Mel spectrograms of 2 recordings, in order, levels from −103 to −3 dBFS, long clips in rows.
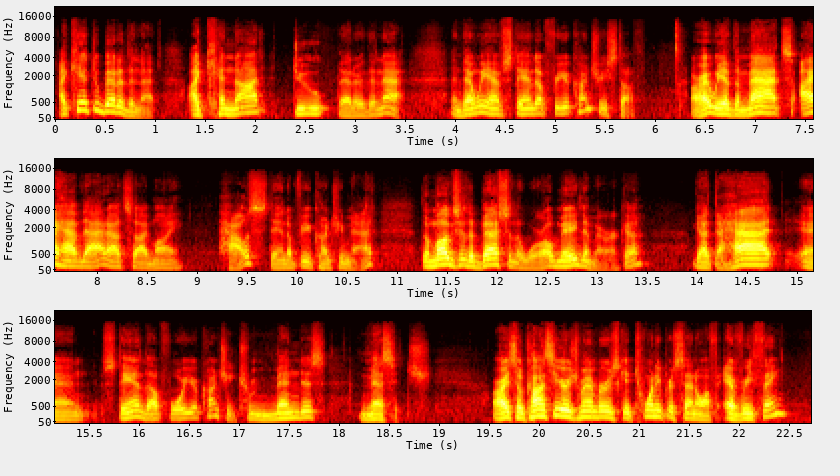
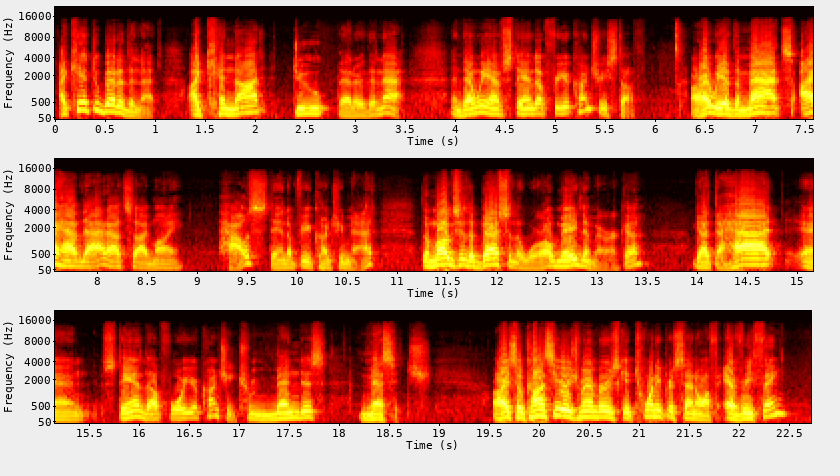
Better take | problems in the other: first | distortion; slight; 10 dB below the speech

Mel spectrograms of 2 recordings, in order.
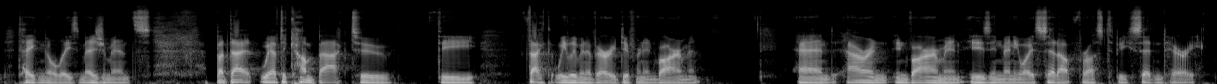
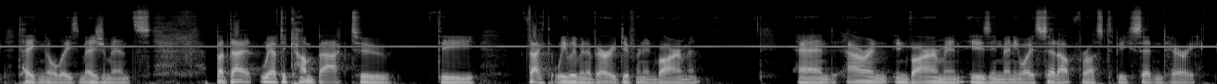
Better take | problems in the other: first | high-pitched whine; noticeable; throughout; 2.5 kHz, 15 dB below the speech

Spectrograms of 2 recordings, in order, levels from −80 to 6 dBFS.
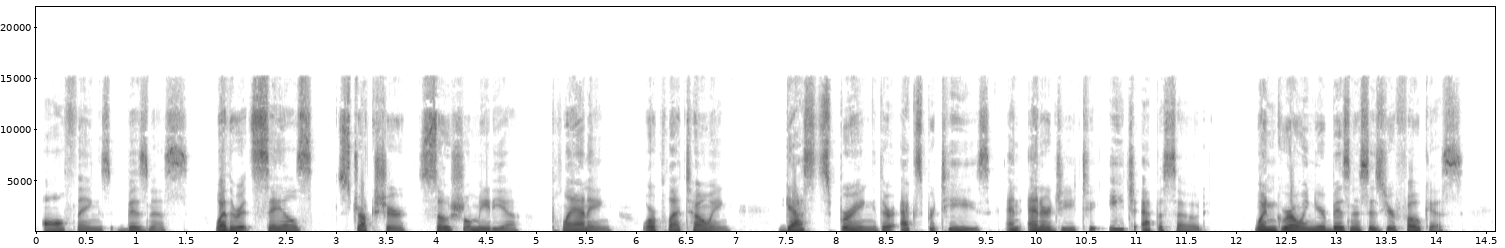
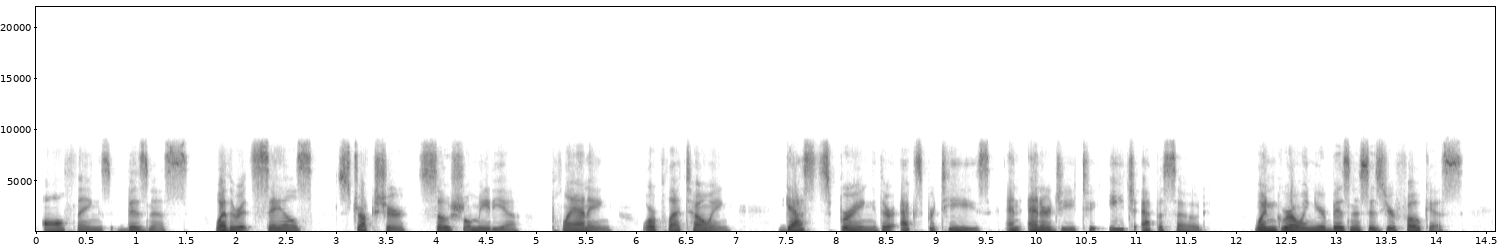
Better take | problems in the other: first | garbled, watery; slightly; nothing above 8 kHz

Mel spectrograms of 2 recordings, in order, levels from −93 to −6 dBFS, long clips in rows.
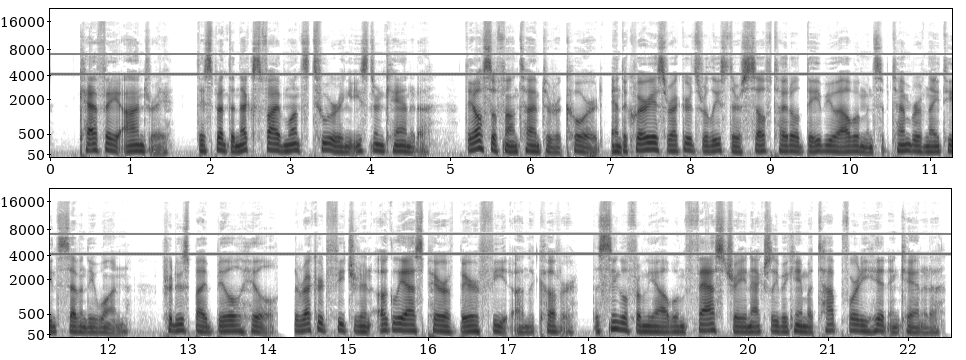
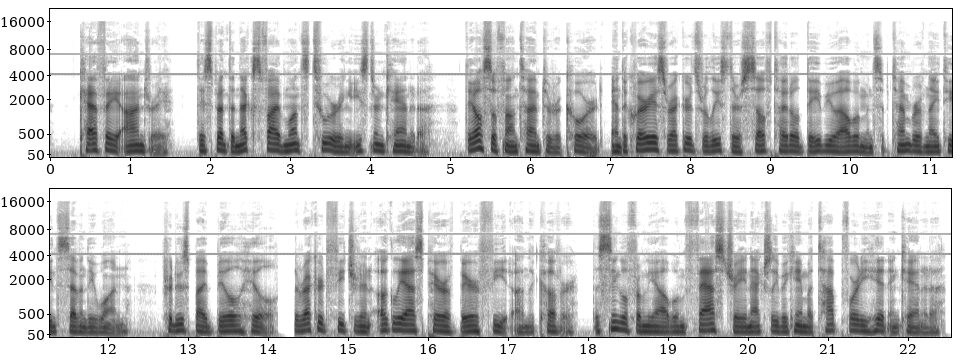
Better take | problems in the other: second | high-pitched whine; loud; throughout; 4 kHz, 10 dB below the speech; faint in the second

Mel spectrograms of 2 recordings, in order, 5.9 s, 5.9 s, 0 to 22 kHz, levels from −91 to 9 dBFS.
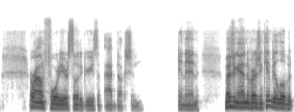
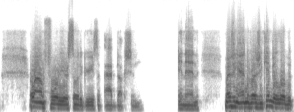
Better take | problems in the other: first | distortion; heavy; 7 dB below the speech

